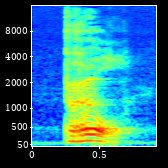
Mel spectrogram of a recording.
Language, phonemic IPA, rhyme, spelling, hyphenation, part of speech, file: Dutch, /prʏl/, -ʏl, prul, prul, noun, Nl-prul.ogg
- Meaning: 1. a useless or worthless thing; (in the plural:) junk, trinket, trifle 2. turd, loser, a useless or unpleasant man 3. a nickname or an affectionate term for a child, in particular a girl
